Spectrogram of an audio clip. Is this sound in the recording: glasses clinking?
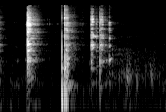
yes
